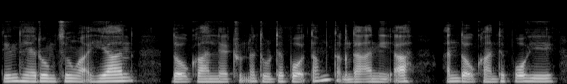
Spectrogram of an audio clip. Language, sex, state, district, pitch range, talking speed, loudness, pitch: Mizo, male, Mizoram, Aizawl, 125-145 Hz, 220 wpm, -20 LUFS, 140 Hz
